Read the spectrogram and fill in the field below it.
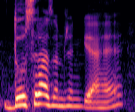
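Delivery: ordinary talk, nothing marked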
